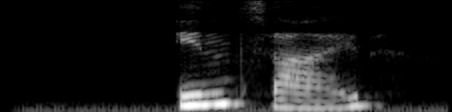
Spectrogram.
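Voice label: "Inside", English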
